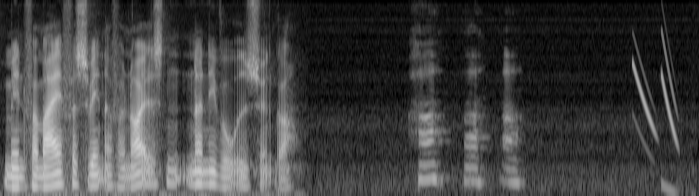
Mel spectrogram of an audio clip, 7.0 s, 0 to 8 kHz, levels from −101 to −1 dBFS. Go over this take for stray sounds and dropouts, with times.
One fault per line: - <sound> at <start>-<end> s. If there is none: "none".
- laugh at 4.1-5.3 s
- chirp at 6.3-6.8 s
